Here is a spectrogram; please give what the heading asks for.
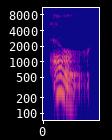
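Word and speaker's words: Yr: R, like an engine revving. Pronounced like an R, Morgan confirmed. Spelled Y-R.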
